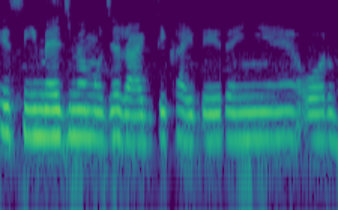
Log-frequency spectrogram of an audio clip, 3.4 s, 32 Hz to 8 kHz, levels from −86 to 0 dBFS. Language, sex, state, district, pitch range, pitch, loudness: Hindi, female, Uttar Pradesh, Etah, 200-220 Hz, 210 Hz, -32 LUFS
